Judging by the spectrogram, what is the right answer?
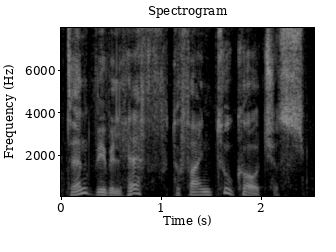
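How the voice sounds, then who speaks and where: A man's voice: mid-range voice, very animated, darkish tone, slightly rough, heavily acted. A man playing a grave, commanding older professor who hunts vampires, speaking formally in an audio drama. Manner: formal, instructing, deliberate phrasing. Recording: audible background noise.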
